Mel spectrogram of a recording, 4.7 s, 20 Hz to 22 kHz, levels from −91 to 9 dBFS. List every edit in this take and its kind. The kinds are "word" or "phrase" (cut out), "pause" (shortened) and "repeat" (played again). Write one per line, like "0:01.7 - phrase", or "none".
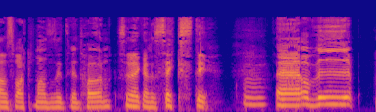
0:01.4 - pause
